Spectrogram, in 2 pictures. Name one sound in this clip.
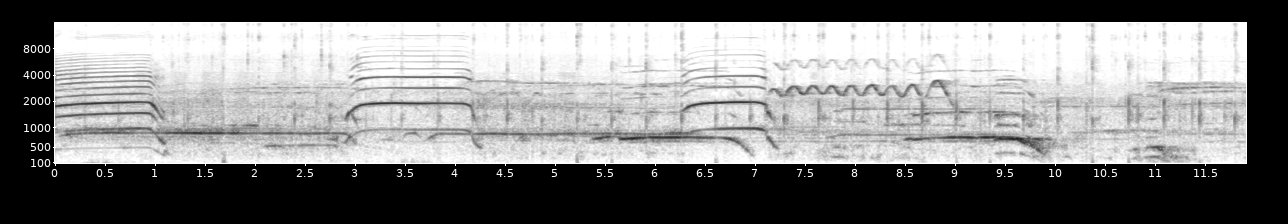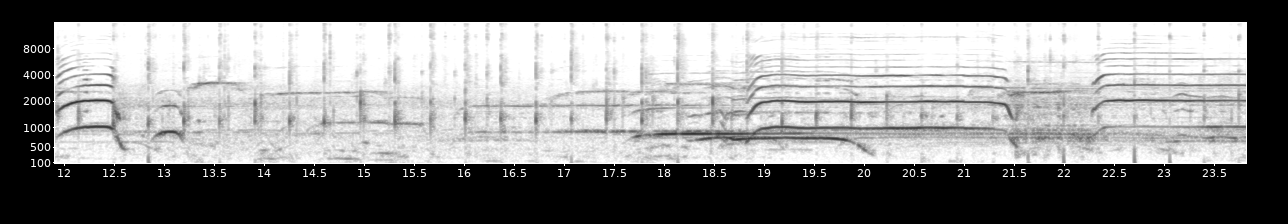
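Singers sing long held notes loudly over a speaker system in a large hall.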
